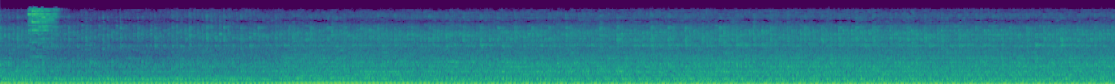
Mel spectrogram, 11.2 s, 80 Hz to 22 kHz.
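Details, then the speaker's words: 1957 Ferguson 35 TVO tractor, hot, with a trial vertical exhaust still leaking at the sleeve: steady, even low thudding at about three beats a second with no spitting or popping; clean, healthy idle. "it sounds like it's running fairly well there's no spits and farts out of it anyway"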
